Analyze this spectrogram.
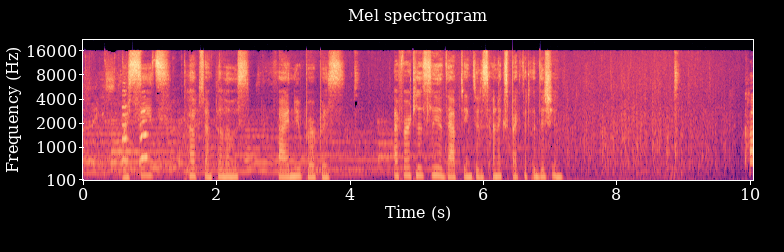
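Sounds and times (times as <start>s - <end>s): dove cooing: 0.6s - 1.3s.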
